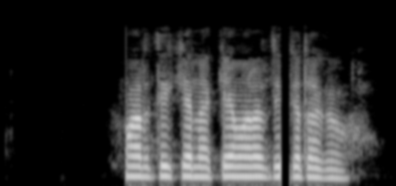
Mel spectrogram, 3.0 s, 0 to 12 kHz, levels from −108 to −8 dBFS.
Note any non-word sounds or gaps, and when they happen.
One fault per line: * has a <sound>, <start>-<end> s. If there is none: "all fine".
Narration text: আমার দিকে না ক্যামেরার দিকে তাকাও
* has a dropout, 2.1-2.2 s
